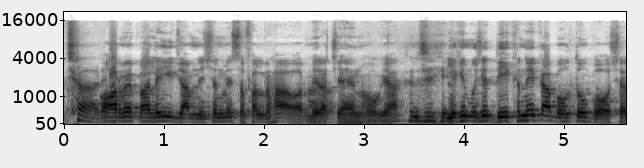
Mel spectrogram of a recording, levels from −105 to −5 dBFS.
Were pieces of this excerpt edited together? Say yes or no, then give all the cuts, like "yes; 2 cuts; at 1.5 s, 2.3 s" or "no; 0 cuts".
no; 0 cuts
